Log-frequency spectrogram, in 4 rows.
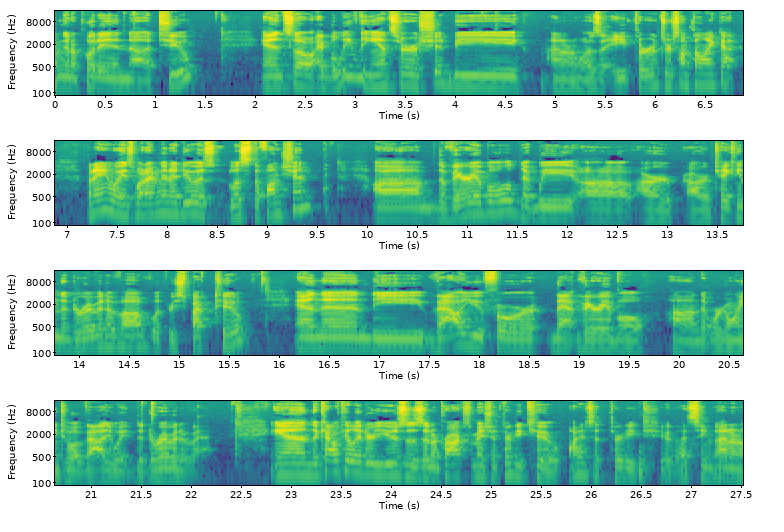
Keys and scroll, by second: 0.8 2, 4.4 ), 21.7 Return.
